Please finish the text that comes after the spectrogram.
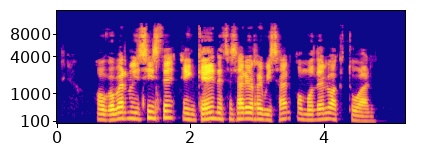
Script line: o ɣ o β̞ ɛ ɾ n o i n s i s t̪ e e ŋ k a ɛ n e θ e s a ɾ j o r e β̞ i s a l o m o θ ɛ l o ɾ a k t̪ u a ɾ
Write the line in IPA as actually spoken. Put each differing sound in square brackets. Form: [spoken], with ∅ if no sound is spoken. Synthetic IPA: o ɣ o β̞ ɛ ɾ n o i n s i s t̪ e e ŋ k [e] ɛ n e θ e s a ɾ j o r e β̞ i s a [ɾ] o m o [ð] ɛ l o [∅] a k t̪ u a [l]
